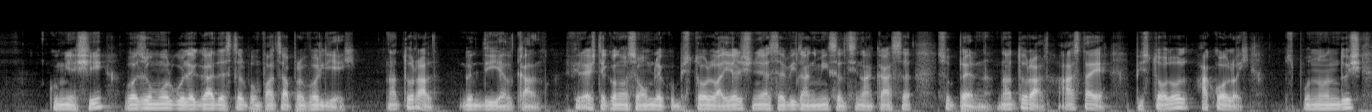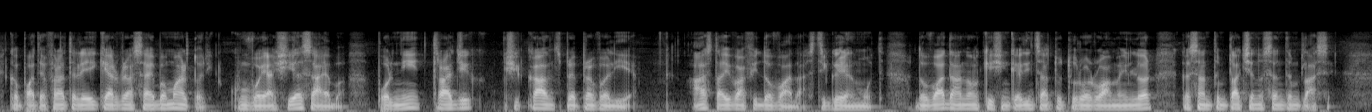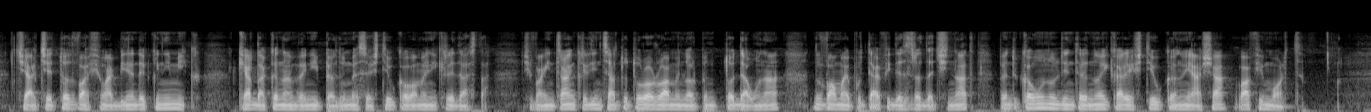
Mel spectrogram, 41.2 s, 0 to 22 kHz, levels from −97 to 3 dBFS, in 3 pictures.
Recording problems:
high frequencies cut off; noticeable; nothing above 8 kHz

